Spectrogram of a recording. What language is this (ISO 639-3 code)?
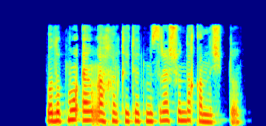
uig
